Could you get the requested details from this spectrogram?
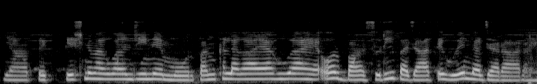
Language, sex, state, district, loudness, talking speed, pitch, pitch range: Hindi, female, Chhattisgarh, Jashpur, -22 LUFS, 200 wpm, 230 Hz, 210-250 Hz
